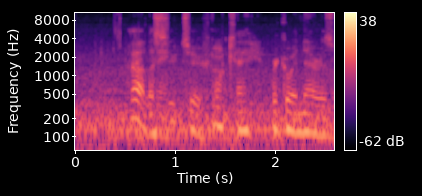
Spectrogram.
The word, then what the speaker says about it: Lesotho: We're flying Lefosos tomorrow. It's actually pronounced Lesotho. Oh, Lesotho.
